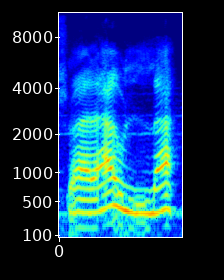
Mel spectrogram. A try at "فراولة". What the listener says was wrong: فاء بالفاء. مش بالشين يلا، بالفاء. فاء. لا انت قلت بالشين.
